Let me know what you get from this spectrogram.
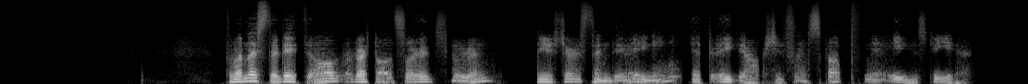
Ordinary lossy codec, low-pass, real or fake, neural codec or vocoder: none; none; fake; codec, 44.1 kHz, 0.9 kbps, DAC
